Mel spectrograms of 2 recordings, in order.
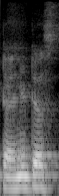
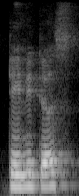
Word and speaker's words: tinnitus: इन्हें टाइनिटस था, टाइनिटस, टिनिटस, कोई सा भी आप प्रोनाउंसिएशन यूज़ कर सकते हैं।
